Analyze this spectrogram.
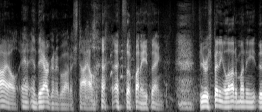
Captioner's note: Adamus chuckles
